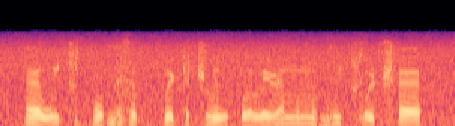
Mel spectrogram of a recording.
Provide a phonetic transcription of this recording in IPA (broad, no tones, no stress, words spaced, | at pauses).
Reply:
ɜ wɪt͡ɕɯk oɡə zɤkfɯʈət͡ʃ lɯfɤ lɪɭɜ məməɡuy̯ t͡ɕoy̯ʈ͡ʂʰɜ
